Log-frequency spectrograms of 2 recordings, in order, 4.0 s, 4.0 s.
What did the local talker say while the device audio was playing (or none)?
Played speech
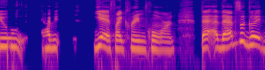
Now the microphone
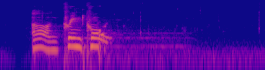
oh, and creamed corn.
